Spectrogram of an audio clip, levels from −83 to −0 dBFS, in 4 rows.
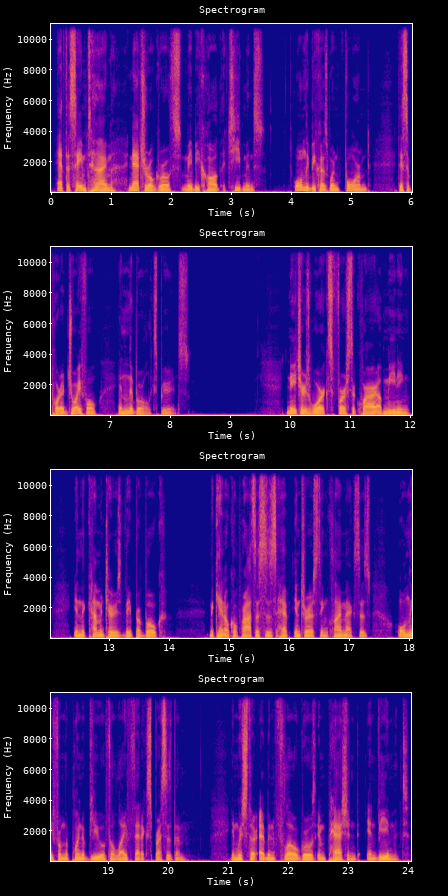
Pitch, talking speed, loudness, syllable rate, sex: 105 Hz, 145 wpm, -20 LUFS, 5.6 syllables/s, male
